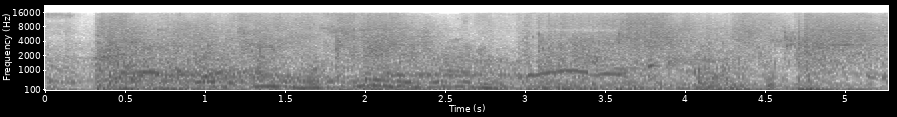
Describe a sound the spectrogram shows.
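Magic spells whoosh and burst in a fight.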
